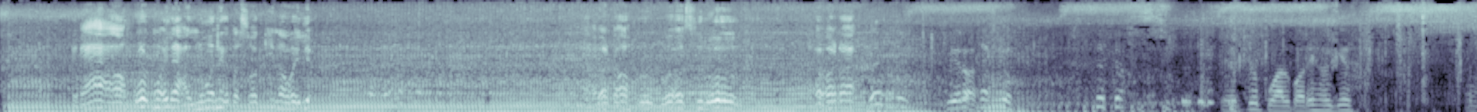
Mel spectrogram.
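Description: Small dirt bike's engine running at low, steady revs while it is ridden down a rocky trail, with voices over it; about ten seconds in, the engine sound falls away.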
